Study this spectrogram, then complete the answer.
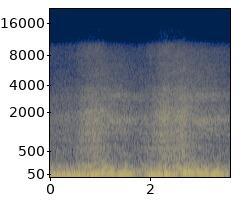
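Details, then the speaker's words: Vauxhall Vivaro diesel van on test drive after EGR valve cleaned and deleted: steady low rumble with two gentle rev rises, no knocking or misfire; sounds and feels no different from before. "Doesn't sound any different. It doesn't feel any different."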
